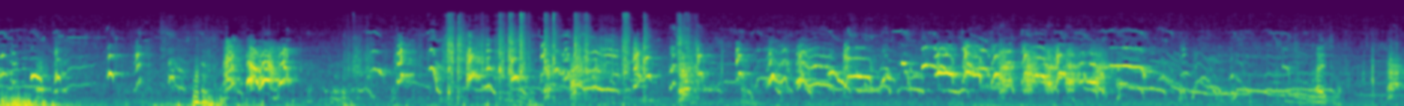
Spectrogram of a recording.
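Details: Belgian Malinois puppy yelping and whimpering in quick, uneven bursts, the cries bending up and down in pitch, with clatter and thumps at the start and a longer falling whine near the end.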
